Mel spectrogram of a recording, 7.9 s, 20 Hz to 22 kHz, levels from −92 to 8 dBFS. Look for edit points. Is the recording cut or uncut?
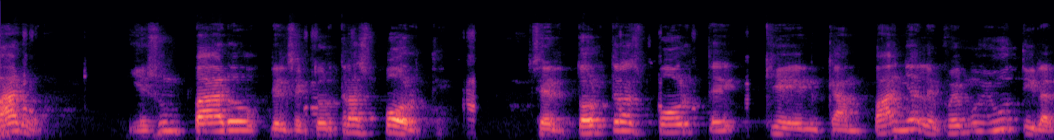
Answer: uncut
